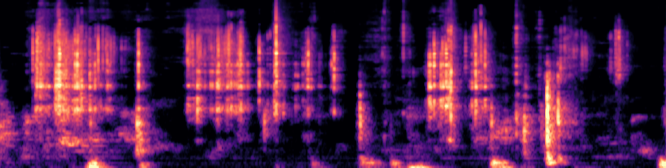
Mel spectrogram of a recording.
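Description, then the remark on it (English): Dice clatter and rattle against a hard tabletop in several quick bursts, with sharp clicks and tumbling knocks, no voices present. “It's just fun to roll these dice.”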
